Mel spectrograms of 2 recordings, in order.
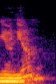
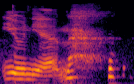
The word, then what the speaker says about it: union: ones here um so this starts with a vowel letter but it's starts with the sound Y and Y is a consonant sound so a union a union okay it's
